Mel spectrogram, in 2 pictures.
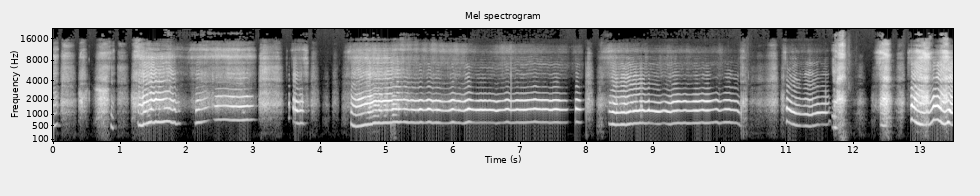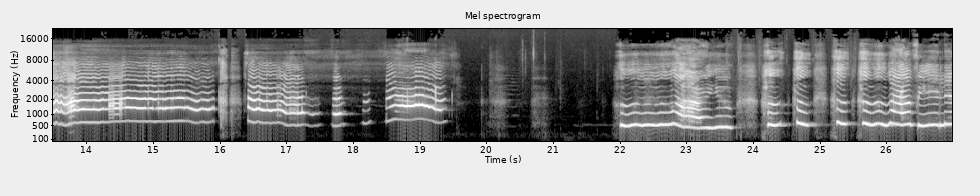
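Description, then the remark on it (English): A soft, drawn-out scream let out on finding human bones in North Carolina: a single voice holding long, high, wavering wails, several in a row separated by brief gaps, sustained at a moderate level with no talking. “Well, the first move was a tiny extended scream softly into the void.”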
